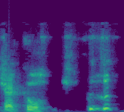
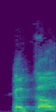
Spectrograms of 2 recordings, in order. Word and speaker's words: Kekal: I mean, it's pronounced Kekal, but I think a lot of American guys would call it Kekal. But it's Kekal, the Indonesian band.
